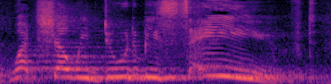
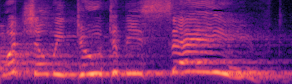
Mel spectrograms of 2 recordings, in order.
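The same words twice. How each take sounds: First: Soft, higher pleading question; hushed plea. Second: Much higher, loud anguished shout; crying out. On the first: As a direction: murmur it like a stricken listener. Question revival hearers ask. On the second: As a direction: cry it out like a desperate crowd. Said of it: "The people cried out". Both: Retold or imitated.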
